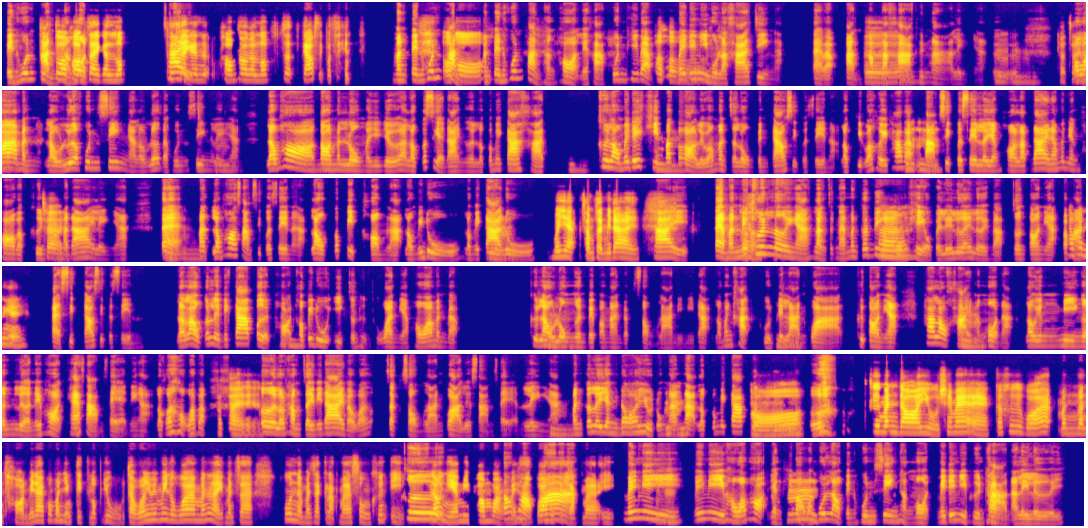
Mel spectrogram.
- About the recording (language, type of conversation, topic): Thai, podcast, คุณช่วยเล่าเรื่องความล้มเหลวครั้งที่สอนคุณมากที่สุดให้ฟังได้ไหม?
- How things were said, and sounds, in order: in English: "พอร์ต"; laughing while speaking: "โอเค"; in English: "พอร์ต"; in English: "พอร์ต"; laughing while speaking: "เออ"; in English: "พอร์ต"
